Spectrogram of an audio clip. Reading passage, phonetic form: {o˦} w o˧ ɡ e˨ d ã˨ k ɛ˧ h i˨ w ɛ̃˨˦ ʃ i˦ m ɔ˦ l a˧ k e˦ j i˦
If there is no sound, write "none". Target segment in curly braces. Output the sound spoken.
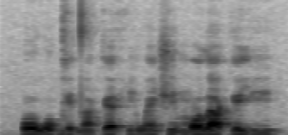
o˦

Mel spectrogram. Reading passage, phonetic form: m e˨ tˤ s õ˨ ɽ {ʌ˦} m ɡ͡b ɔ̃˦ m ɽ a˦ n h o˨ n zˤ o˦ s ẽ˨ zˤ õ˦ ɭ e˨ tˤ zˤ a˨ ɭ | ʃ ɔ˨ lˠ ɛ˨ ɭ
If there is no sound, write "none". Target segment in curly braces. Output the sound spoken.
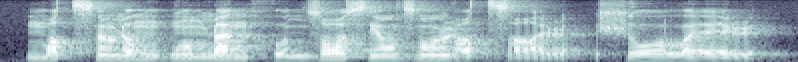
ʌ˦˨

